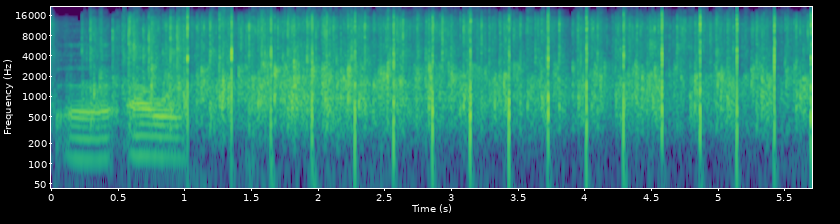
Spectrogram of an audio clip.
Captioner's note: applause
